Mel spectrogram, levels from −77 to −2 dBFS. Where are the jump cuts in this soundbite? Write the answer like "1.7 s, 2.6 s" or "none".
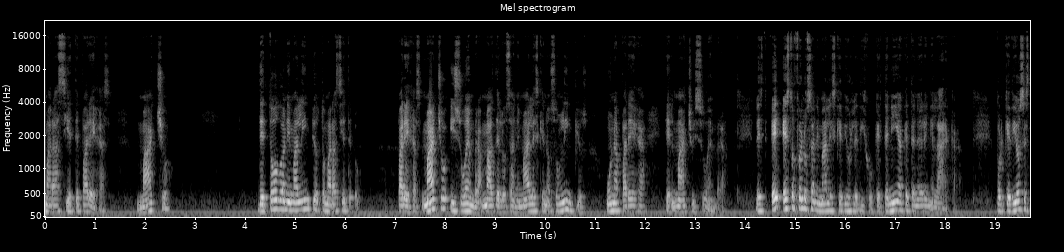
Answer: none

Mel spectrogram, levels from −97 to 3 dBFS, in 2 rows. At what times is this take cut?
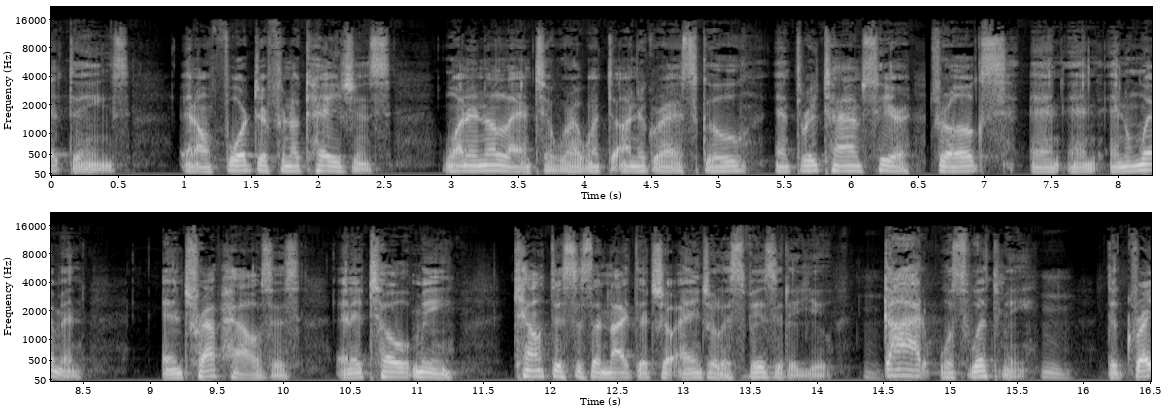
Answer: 6.6 s

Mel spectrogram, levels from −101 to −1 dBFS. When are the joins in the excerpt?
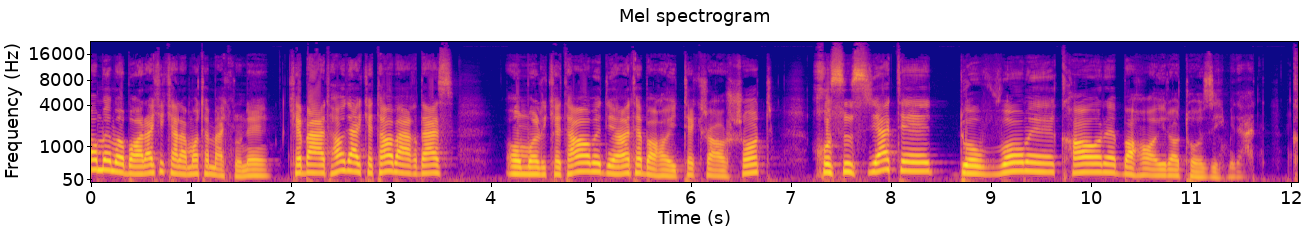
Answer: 1.9 s

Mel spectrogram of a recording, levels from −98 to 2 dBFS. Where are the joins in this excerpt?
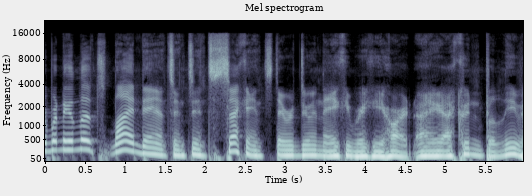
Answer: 1.8 s

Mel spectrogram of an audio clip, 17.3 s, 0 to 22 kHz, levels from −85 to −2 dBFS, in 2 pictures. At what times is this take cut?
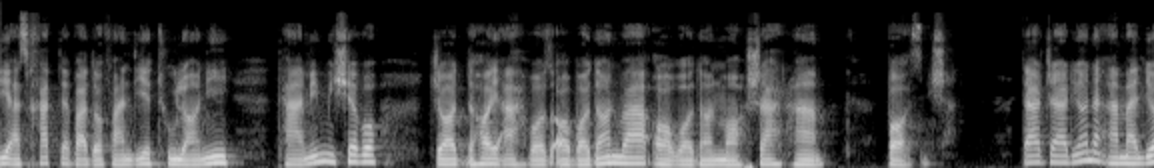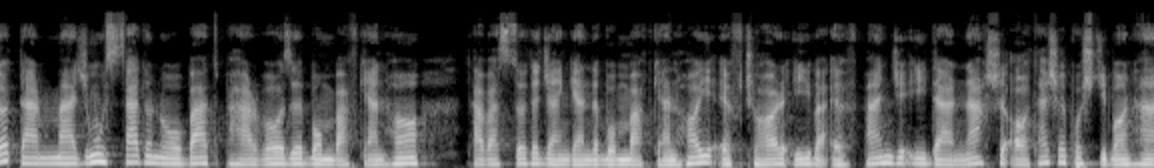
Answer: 7.6 s

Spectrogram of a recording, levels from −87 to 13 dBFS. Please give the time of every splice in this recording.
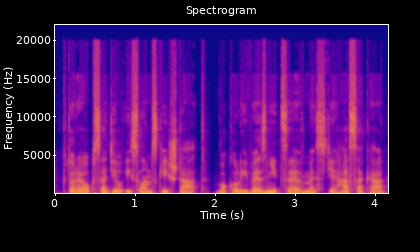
1.9 s

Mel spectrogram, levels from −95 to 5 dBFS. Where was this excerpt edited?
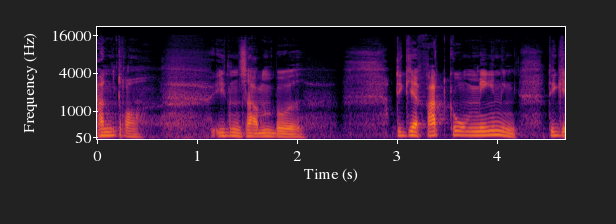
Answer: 3.0 s

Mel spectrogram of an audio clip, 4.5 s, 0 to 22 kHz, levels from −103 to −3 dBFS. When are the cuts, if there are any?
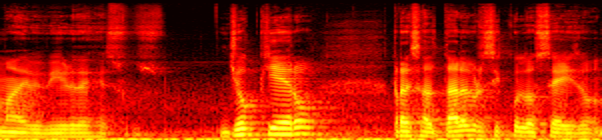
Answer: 1.6 s

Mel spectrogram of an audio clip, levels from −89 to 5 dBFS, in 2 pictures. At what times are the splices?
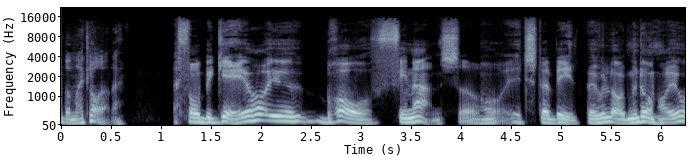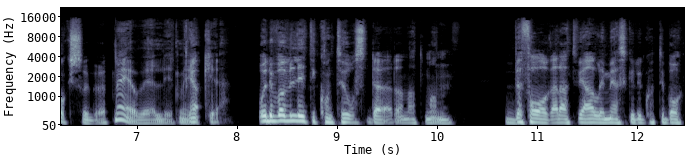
4.2 s

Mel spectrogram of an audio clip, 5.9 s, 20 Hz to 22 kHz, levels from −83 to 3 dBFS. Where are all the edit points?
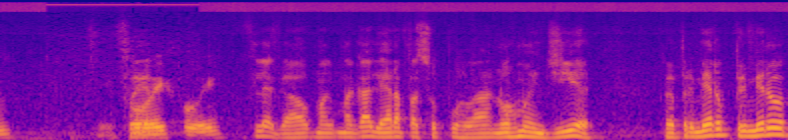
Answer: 1.9 s

